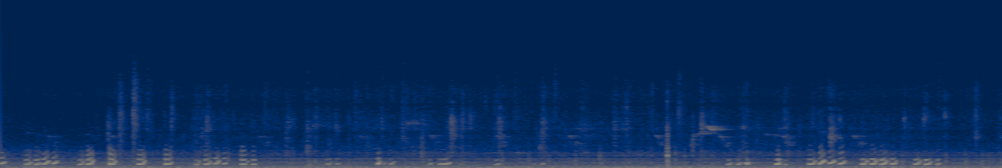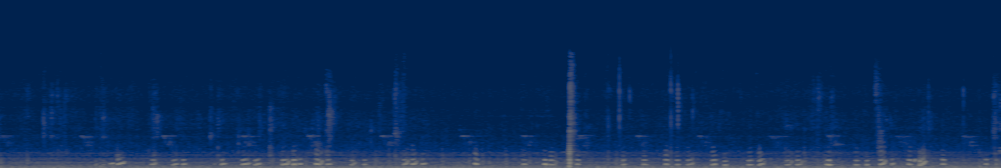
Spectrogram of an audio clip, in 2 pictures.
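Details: Pet guinea pigs chewing dried apple slices: dense runs of small crisp crunches and ticks in repeated clusters throughout, briefly quieter gaps between bouts, over a steady low background hum.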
